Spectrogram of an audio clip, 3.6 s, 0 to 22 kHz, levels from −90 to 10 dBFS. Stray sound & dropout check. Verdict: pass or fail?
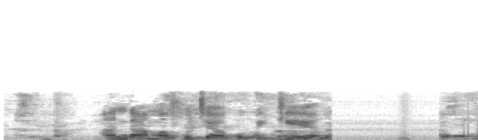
fail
